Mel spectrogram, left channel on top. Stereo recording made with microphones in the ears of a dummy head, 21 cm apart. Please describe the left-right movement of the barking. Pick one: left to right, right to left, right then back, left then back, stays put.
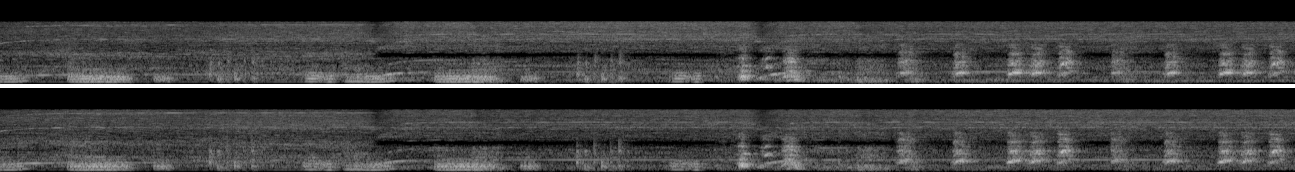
stays put.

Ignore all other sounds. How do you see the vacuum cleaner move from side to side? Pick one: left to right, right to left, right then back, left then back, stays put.
left then back.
